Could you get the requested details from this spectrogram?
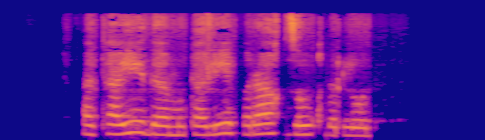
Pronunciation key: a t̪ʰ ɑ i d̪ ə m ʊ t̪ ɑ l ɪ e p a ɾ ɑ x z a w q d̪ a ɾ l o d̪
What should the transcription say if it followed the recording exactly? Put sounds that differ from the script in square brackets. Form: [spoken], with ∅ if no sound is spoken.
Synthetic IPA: a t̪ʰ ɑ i d̪ ə m ʊ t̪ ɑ l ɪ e p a ɾ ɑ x z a w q d̪ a ɾ l o d̪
